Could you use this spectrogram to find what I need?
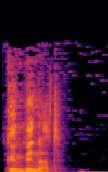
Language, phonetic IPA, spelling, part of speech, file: Russian, [kəm⁽ʲ⁾bʲɪˈnat], комбинат, noun, Ru-комбинат.ogg
- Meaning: 1. combine (enterprise) 2. industrial complex 3. center/centre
